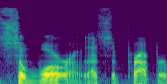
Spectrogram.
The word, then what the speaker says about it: saguaro: same height yeah nice saguaro right sug saguaro the g's always pronounced it's not pronounced at all it's silent so it's called saguaro that's the proper pronunciation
